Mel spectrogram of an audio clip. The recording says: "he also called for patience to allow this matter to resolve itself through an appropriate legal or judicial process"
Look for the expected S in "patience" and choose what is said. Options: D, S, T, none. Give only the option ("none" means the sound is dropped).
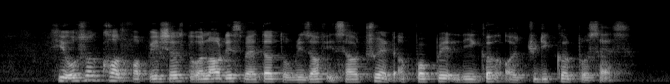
S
